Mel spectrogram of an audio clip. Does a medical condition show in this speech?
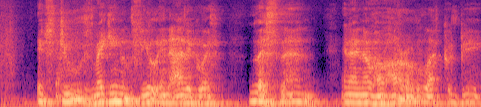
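Yes: Parkinson's.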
